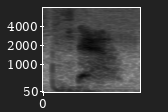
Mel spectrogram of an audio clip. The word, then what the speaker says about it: Kalli: And then it's Cali. You don't have a C, you got a K. So Cali or Cali, either or.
